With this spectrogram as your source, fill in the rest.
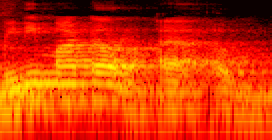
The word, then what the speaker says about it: Minamata: disease, sometimes spelled M-I-N-I, so it can be pronounced Minamata, correctly actually it is Minamata disease.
